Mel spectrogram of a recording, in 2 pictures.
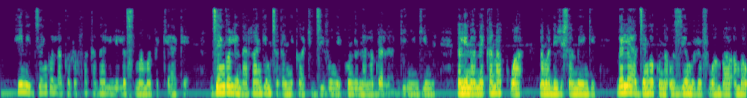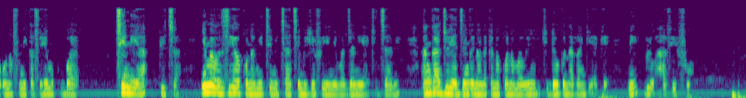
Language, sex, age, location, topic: Swahili, female, 18-24, Nairobi, finance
